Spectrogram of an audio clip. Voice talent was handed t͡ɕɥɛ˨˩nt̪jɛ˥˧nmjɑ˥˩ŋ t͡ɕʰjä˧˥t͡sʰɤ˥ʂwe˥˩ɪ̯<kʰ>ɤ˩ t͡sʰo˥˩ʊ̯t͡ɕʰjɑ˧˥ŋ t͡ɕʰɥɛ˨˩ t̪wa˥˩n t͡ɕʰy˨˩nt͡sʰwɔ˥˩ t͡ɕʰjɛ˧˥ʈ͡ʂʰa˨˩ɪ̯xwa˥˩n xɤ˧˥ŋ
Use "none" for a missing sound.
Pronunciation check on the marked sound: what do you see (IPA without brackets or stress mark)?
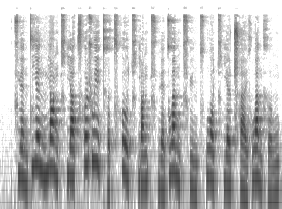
kʰ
